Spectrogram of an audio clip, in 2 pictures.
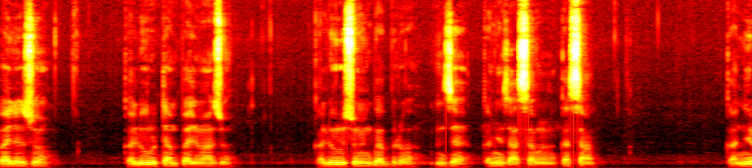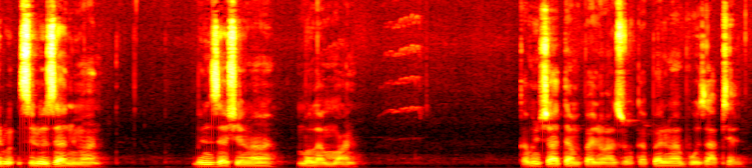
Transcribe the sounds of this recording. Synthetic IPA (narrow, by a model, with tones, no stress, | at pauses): pa˦llɨ˦zʊ˦˨ | ka˨lu˦ɾu˦ta˦m˦pa˨lɨ˦maː˦zʊ˨ʔʊ˨ | ka˨lu˦ɾu˦so˦mi˦ɡ͡ba˦bɨ˨ɾɨ˨ɡa˨ | n̩˦za˦˨ka˦ɲɛ˦za˨ʔsa̰˨bɨ˦n˨lɨ˨ka˦sa˦ʔ | ka˨n˦ɾsɨ˨lo˦za˦˨nɨ˨maː˦˨nɨ˨ | bɨ˦n˦za˦ʃɛ˨lmaː˦ | mɨ˦la˨˦mɔ̰˨ʔa̰˨nɨ˨ | ka˨bɨ˦n˦ʃa˦ta˦m˨pa˨lɨ˦ma˦zʊ̰˨ʔʊ˨ka˨pa˦lɨ˦maː˦bʊ˨za˦pi˨ɛ̰˨l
